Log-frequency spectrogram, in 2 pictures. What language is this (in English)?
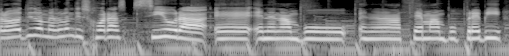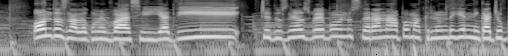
Greek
